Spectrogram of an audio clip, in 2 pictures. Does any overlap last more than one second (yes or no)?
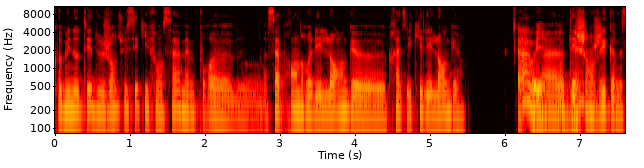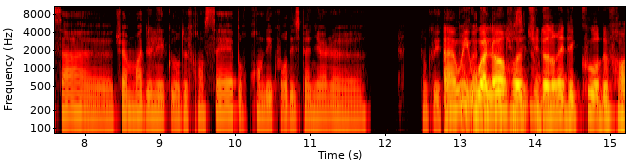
yes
